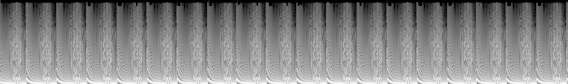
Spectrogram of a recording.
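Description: A loud, heavily distorted electronic loop pounds out fast, steady beats, its crunchy, saturated tone filling the whole sound with harsh grit and no voices.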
